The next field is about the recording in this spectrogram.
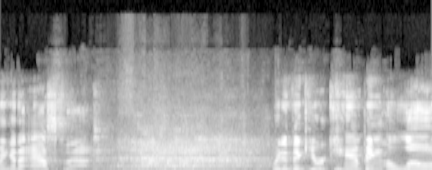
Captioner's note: audience laughing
